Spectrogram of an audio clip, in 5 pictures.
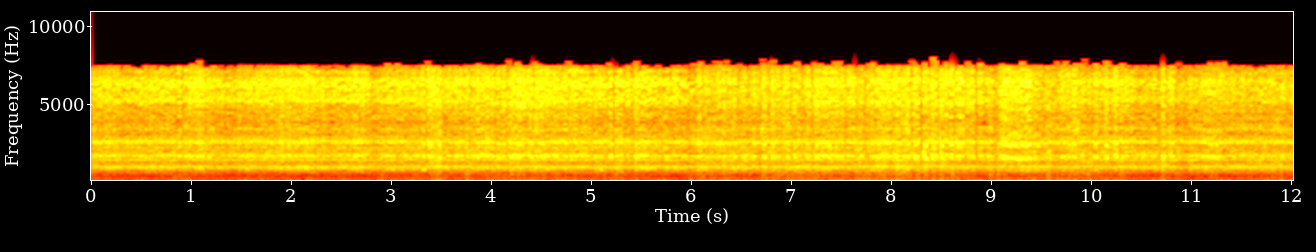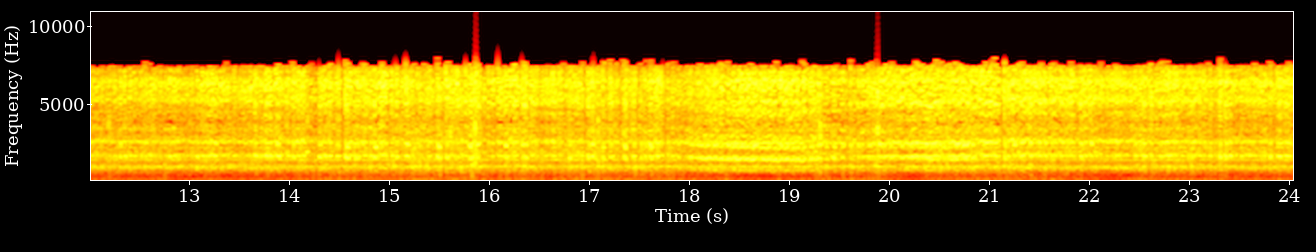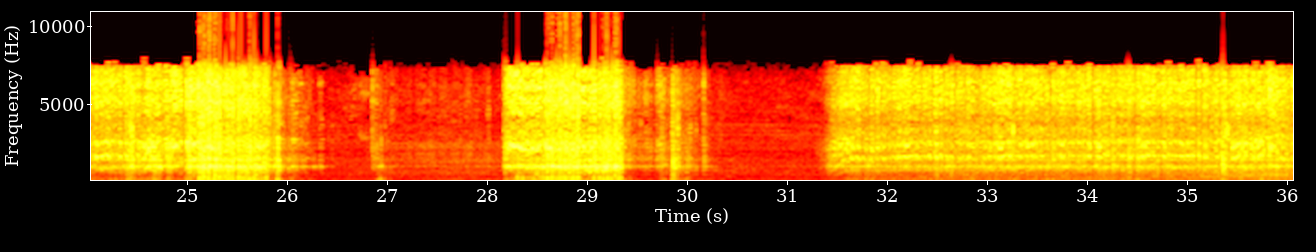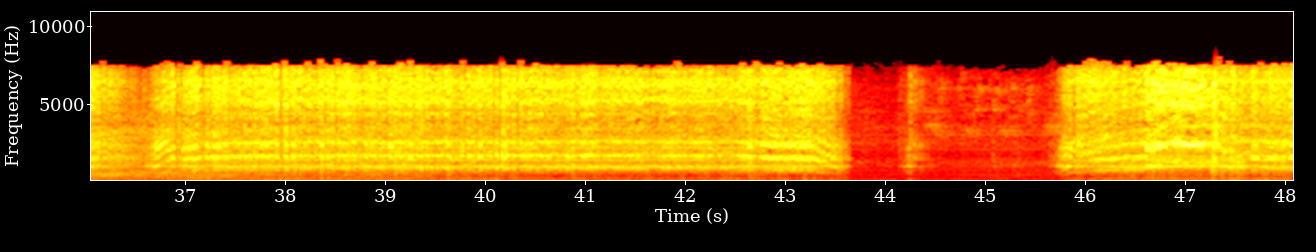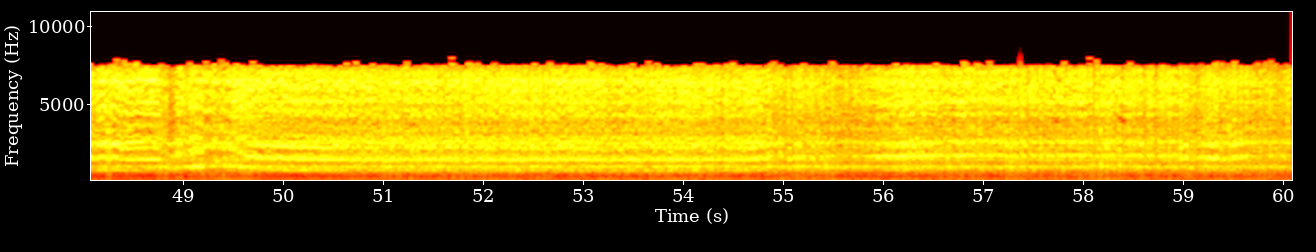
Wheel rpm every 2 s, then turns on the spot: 230, 230, 230, 230, 230, 230, 230, 230, 230, 220, 220, 230, 250, 70, 170, 60, 190, 230, 140, 230, 230, 200, 20, 200, 250, 230, 210, 220, 230, 230.
26-28 30-32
